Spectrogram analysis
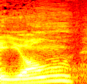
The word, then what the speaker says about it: Yom: So just as a reminder, it's a long O for all the Yom. When we say Yom in Hebrew, it means day.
